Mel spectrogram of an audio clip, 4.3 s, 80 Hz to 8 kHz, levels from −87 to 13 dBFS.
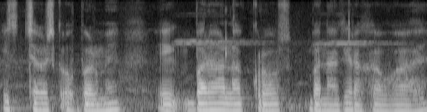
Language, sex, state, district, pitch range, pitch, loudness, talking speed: Hindi, male, Arunachal Pradesh, Papum Pare, 115-130 Hz, 125 Hz, -16 LUFS, 180 wpm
